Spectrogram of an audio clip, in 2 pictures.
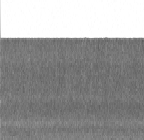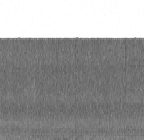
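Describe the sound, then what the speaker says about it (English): Steady rushing water pours continuously, a dense even roar from a nearby waterfall at Magic Kingdom, Walt Disney World, with no breaks. "you can see the waterfall as we go by"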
